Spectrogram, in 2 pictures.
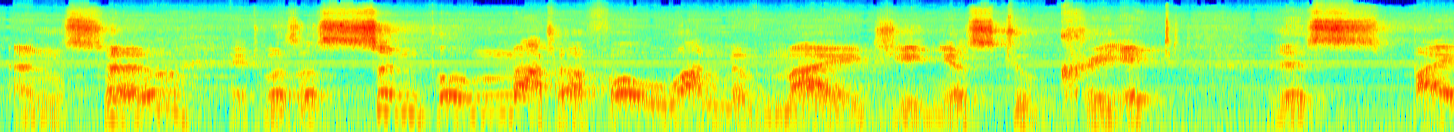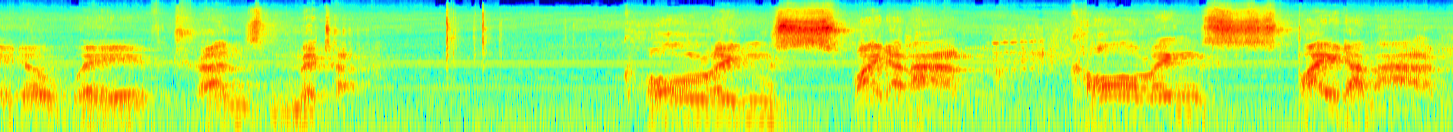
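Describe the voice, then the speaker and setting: A man's voice: a little high, sing-song, slow pace. A man voicing an arrogant, scheming supervillain in a comic book dramatic reading, pompous, theatrical and cold. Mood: gloating, commanding. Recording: roomy echo under loud background music.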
